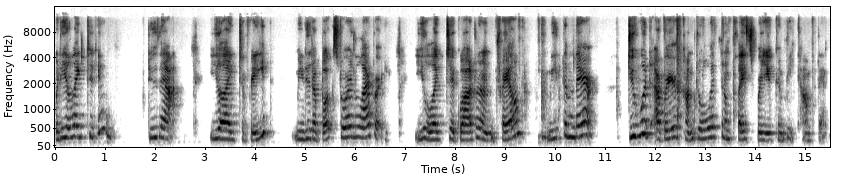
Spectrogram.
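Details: 30-year-old woman with autosomal recessive cerebellar ataxia type 1 (ARCA1), diagnosed at 25, with imbalance; ataxic dysarthria.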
